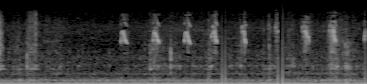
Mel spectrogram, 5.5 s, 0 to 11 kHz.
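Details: Four Common Kestrel nestlings begging as the mother feeds them in a nest box, 28 June 2016 at 17:00; after a quiet start, high piercing downward squeaks come in a steady series about every half second over low hum.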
